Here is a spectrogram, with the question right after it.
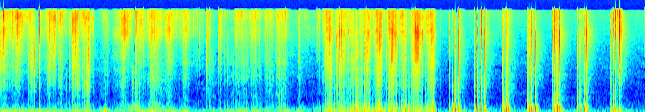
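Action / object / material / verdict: scrape / dark chocolate bar with bumpy surface / chocolate / none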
